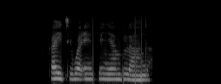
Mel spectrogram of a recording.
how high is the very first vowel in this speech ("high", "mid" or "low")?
low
